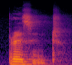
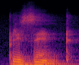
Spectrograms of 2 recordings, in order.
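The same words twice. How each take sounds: First: The stress is on the first syllable. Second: The stress is on the second syllable.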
